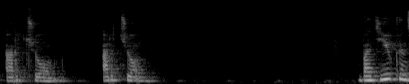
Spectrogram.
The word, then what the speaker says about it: Artyom: His, if you pronounce it in Russian, it's Artyom.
